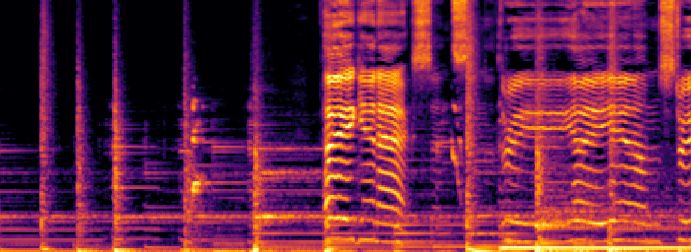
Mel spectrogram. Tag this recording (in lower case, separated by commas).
music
